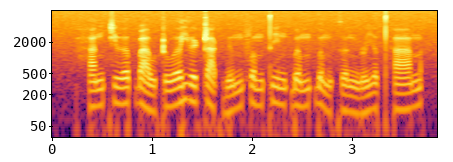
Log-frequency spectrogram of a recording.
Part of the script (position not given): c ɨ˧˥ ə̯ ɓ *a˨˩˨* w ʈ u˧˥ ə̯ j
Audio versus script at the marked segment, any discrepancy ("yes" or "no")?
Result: no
